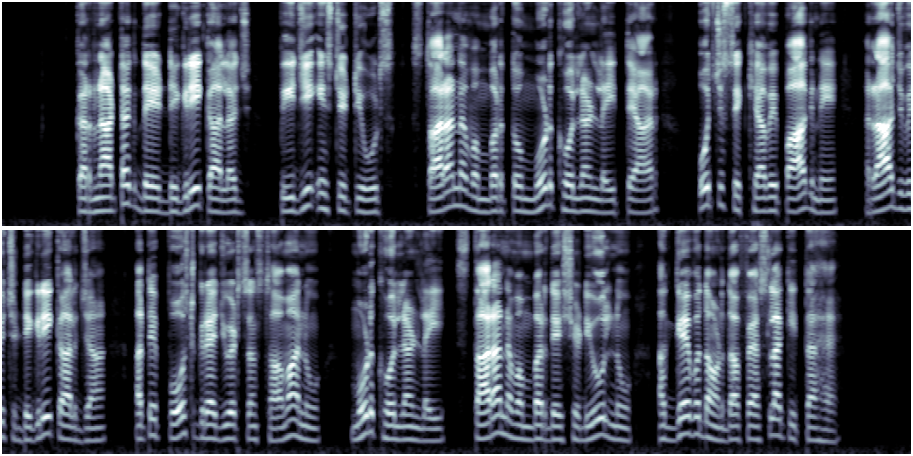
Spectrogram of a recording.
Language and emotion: Punjabi, neutral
